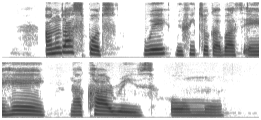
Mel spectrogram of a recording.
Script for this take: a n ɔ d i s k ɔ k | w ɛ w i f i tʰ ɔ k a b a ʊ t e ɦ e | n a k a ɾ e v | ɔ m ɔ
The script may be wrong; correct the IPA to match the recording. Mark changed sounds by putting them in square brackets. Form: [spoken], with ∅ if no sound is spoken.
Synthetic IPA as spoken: a n ɔ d [a] s [p] ɔ [t] | w [e] w i f i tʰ ɔ k a b a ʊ t e ɦ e | n a [kʰ] a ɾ e [z] | ɔ m ɔ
